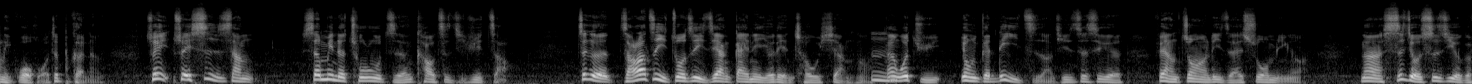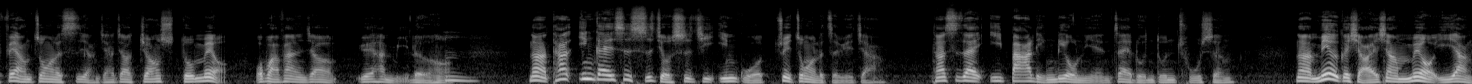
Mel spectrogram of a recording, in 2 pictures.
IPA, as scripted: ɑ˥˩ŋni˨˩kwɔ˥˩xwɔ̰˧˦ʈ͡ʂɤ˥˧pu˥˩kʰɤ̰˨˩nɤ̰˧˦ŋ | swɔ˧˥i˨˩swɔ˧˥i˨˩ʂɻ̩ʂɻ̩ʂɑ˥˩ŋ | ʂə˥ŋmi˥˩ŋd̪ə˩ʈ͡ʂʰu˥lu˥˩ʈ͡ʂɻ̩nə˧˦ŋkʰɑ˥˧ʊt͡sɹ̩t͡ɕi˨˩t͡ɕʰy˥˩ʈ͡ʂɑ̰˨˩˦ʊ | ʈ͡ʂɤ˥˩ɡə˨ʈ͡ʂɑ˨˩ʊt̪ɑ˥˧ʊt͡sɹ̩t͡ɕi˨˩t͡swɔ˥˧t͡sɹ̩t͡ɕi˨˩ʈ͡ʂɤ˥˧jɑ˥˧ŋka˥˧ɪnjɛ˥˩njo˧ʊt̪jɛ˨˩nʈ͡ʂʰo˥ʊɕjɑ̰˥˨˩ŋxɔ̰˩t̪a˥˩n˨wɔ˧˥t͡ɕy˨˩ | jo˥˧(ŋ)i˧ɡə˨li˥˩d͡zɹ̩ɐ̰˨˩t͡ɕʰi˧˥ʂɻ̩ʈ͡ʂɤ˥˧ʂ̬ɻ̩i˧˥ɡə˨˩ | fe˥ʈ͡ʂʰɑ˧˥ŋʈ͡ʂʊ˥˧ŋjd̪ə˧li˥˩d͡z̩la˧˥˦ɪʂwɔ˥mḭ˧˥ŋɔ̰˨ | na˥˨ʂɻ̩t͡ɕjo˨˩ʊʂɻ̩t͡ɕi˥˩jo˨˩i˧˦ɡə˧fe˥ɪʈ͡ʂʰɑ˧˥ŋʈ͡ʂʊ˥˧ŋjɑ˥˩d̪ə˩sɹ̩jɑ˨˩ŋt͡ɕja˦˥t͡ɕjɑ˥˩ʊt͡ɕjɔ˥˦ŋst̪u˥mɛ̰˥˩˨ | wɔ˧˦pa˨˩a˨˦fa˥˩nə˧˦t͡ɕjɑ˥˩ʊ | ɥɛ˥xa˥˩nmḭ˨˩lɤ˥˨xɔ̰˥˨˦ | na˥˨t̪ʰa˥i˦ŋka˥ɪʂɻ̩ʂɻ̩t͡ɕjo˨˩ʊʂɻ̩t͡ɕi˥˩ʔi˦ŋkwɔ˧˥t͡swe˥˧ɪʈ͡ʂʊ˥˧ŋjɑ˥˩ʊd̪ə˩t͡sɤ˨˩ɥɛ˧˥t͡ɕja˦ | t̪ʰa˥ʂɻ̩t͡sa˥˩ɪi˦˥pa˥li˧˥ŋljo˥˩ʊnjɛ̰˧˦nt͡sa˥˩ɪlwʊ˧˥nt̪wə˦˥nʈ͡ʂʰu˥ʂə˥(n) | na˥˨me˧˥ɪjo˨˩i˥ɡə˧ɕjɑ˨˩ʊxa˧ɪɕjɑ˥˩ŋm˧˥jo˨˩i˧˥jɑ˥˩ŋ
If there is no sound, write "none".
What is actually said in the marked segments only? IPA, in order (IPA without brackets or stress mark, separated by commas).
ŋ, ŋ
